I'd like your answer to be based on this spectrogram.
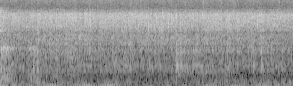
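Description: Tomato dropped into hot oil with curry leaves while making vegetarian sambar dal, giving a loud, continuous hiss of sizzling frying with no pauses.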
